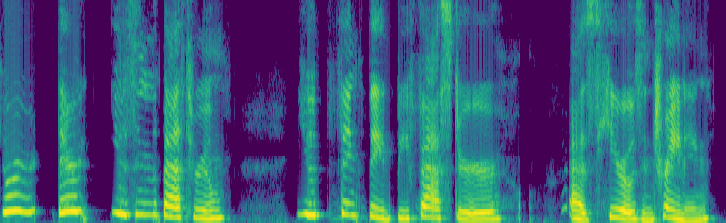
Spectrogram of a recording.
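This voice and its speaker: A very high, swooping voice of an eager teenage boy in an audiobook story, acted by a woman. He is chatty and friendly, rambling with nervous hesitation and a slow delivery. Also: lively intonation, mellow, exaggerated voice. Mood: awkward, chatty. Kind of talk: fan fiction audiobook character voice.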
